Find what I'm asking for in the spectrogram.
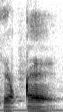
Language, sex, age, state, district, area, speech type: Odia, male, 18-30, Odisha, Cuttack, urban, read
